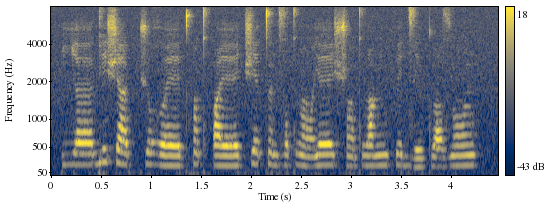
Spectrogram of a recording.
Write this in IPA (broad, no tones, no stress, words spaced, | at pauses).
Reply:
ʎɐːɡe ʃaːʈt͡ʃuʁʷɛːt̪ʰõtˤ ʔɛːt͡ʃɛ t̪ɐ̃d͡zɐtˤðˤõjɛː ʃũtˤðˤɛ ŋufed͡zetʷaj zˤõ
